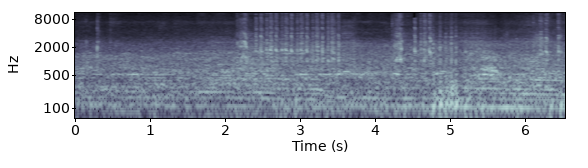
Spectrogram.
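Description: Keeway Cafe Racer 152's single-cylinder four-stroke engine running through an aftermarket bullet-style bottle exhaust pipe, the throttle blipped a few times with clusters of sharp pops from the exhaust. The owner judges from it that the bike needs tuning.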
